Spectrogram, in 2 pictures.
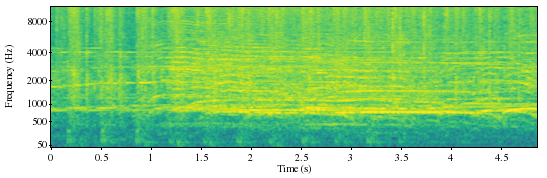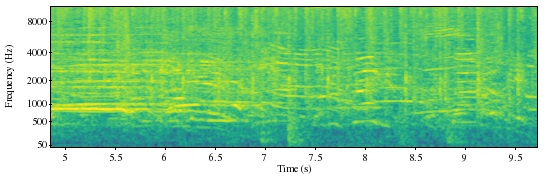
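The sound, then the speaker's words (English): A wrestling crowd cheers and rallies behind a female wrestler: a dense, sustained roar that swells after the first second and stays loud, with shouted voices and whoops throughout. “Crowd rallying behind Shepherd.”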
